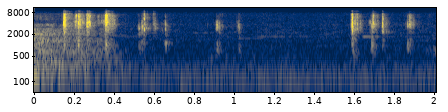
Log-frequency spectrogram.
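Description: Typing on a computer keyboard with an English layout, heard as short bursts of quick, light key clicks separated by a pause, fairly close and quiet, with no talking.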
